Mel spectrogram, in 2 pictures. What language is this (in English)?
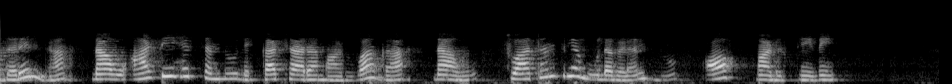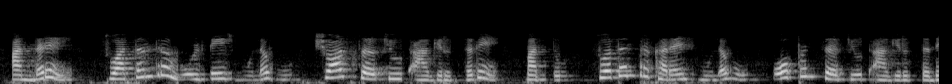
Kannada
